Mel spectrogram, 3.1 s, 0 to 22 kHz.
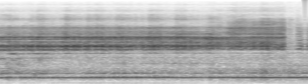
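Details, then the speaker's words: WALLKE H7 AWD e-bike (3200 W, 60 Ah battery) in front-wheel-drive mode, pulling up a hill at 11 mph: steady motor whine with a fine buzzing rattle from the loose, finned headlight, gone when the headlight is held by hand. "That noise is just the headlight, guys. Not quite as good on front motor, but still pulled us up at 11 miles an hour. See, if I put my hand on that headlight, that noise is gone."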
